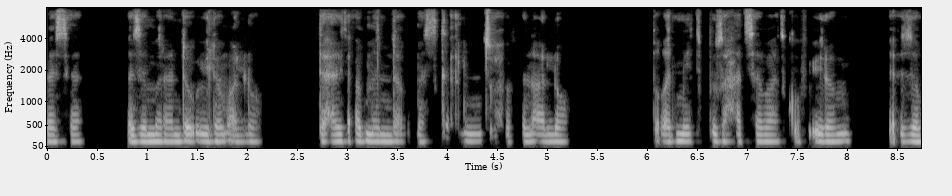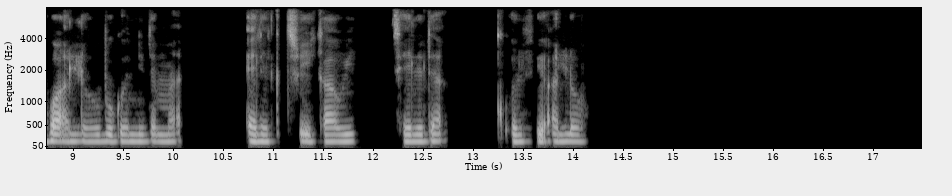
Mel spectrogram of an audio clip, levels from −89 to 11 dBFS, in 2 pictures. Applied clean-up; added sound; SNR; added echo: none; none; none; none.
